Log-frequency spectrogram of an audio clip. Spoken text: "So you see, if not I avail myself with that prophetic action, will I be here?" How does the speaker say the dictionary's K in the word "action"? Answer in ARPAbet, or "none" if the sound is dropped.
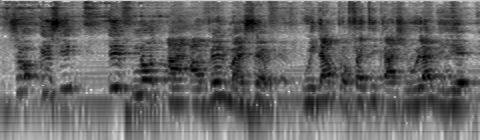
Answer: none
